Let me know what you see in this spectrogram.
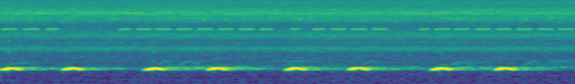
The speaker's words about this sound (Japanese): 青葉族の声はホッホッと二声ずつ区切って鳴くのが特徴です。この琉球青葉族も鳴き方は本州のものと変わりありませんが、時々連続して鳴き続けるのが琉球青葉族の特徴と言われています。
